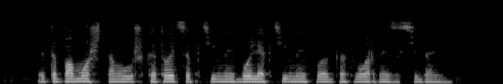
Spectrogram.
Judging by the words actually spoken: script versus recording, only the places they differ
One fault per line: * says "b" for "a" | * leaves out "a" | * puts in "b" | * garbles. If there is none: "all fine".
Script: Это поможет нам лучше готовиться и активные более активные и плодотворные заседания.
all fine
